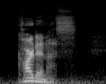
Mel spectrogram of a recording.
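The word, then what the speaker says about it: Cárdenas: Cardenas. The accent's on the first A.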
